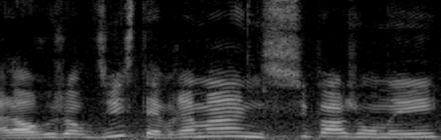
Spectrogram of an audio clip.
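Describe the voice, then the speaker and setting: Speaking in a Quebec accent, a woman with a high pitch keeps a moderate pace and ordinary pitch variation. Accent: Québécois French. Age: young. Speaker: vlogger, young entrepreneur. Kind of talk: casual vlog. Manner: halting, many fillers.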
